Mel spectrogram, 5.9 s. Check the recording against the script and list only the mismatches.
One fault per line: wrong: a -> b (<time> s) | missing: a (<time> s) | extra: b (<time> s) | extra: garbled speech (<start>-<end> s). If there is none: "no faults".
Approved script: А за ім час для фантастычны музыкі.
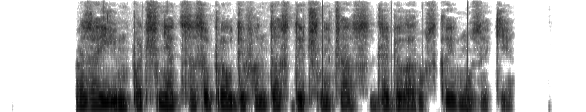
extra: пачнецца сапраўды фантастычны (1.4 s)
wrong: фантастычны -> беларускай (4.0 s)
